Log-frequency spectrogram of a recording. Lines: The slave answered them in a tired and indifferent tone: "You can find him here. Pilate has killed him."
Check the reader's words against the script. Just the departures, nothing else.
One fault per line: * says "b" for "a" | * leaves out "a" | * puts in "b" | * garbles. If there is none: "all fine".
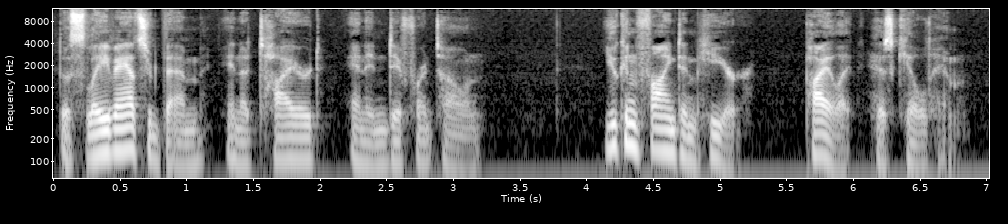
all fine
